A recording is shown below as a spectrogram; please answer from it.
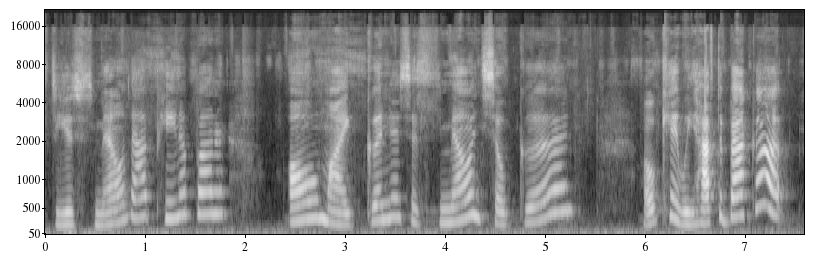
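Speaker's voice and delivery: very high sing-song to the dog; high squeaky treat tease for the dog. Real, not acted. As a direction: tempt him with a squeaky treat voice. Dog licking peanut butter.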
